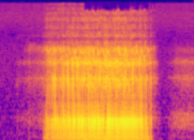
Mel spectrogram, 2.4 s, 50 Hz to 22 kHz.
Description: 5-minute clip of snoring.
